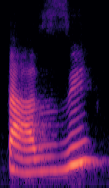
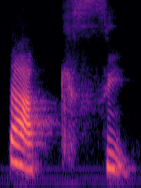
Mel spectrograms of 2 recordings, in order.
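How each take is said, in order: First: The x is sounded as a z. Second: The x is sounded as ks. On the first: "Se eu for ler com som de Z" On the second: "E com som de ceci"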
